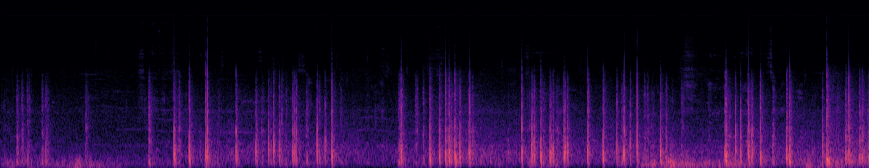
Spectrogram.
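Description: Aerial fireworks bursting in quick, irregular volleys of sharp bangs, sparse for the first couple of seconds and then coming thick and fast, with a brief lull midway.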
